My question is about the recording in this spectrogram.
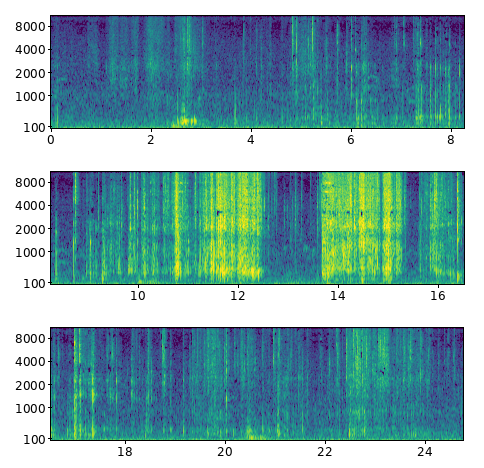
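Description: Handling noise from a jelly handbag being opened and shown: scattered light taps and rustles, with two loud stretches of plastic wrapping crinkling about halfway through, each lasting a couple of seconds.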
